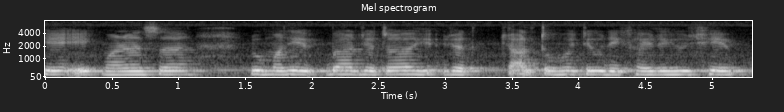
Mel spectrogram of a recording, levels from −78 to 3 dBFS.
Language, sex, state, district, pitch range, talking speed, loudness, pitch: Gujarati, female, Gujarat, Valsad, 175-185 Hz, 170 wpm, -14 LUFS, 180 Hz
